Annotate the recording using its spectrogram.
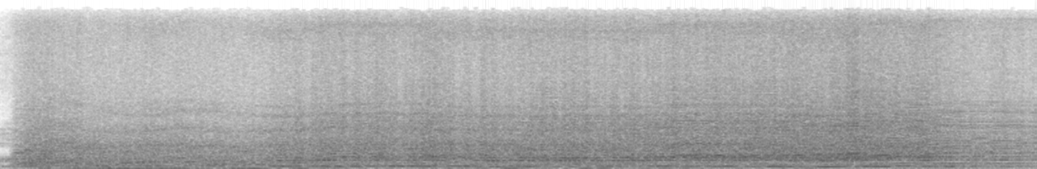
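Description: RTGS-X granular synthesizer putting out a harsh, dense noise drone with a buzzing layer of low pitched tones, steered by the motion of a webcam-tracked object. It comes in suddenly, holds steady, and eases off slightly near the end.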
